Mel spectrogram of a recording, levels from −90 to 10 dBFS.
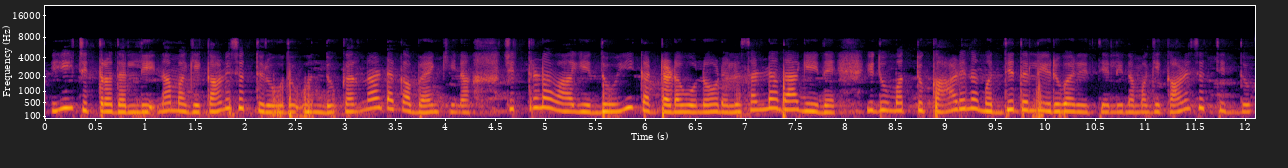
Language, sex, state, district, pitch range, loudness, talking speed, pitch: Kannada, female, Karnataka, Dakshina Kannada, 210-265 Hz, -18 LUFS, 105 wpm, 230 Hz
